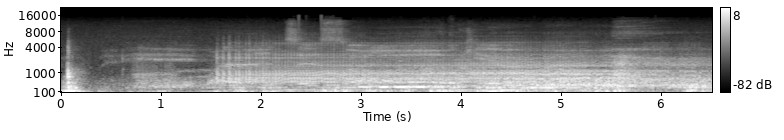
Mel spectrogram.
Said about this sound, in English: Yeah, that was the front door fucking opening!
